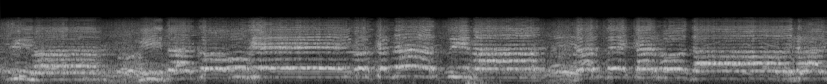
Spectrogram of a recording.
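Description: A group of women's and children's voices singing a song together, with long held notes.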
